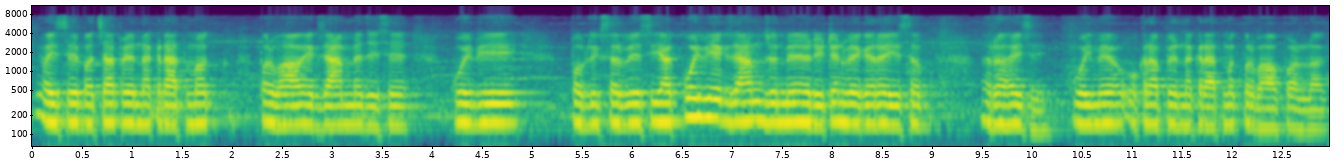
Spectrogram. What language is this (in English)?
Maithili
